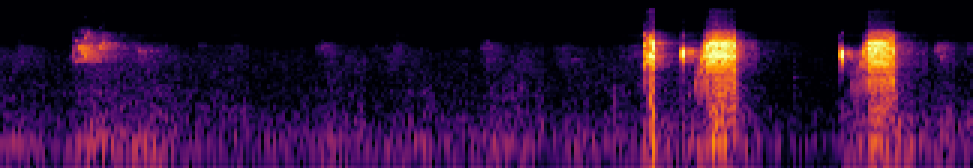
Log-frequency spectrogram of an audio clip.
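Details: A pet white-rumped shama gives a brief, harsh high note, then after a pause two loud, rasping chattering bursts about a second apart, with a quiet background.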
